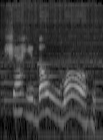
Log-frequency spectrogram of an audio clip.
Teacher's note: dibacanya tebal dan rongga mulut kita agak maju syahidallahu Dorong ke depan syahidallah begitu pula apabila harakat sebelum lafaz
